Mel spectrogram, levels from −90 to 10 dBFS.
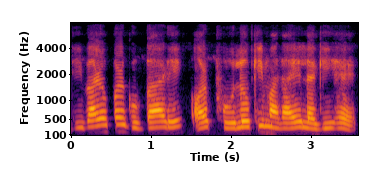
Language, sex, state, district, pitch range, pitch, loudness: Hindi, male, Assam, Sonitpur, 135-155 Hz, 145 Hz, -15 LUFS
